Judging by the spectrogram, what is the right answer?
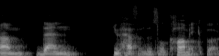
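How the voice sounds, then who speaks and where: A woman takes a fairly slow pace as she talks. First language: Spanish. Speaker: comic artist streamer. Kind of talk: live stream Q&A. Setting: live stream. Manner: casual, halting with fillers.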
